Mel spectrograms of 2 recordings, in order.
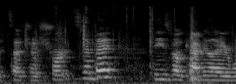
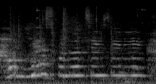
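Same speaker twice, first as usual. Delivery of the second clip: high-pitched teacherly delight; excited cheer; 11 semitones higher, 3 dB quieter than usual. Real, not acted. Teacher cheering along with pupils.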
